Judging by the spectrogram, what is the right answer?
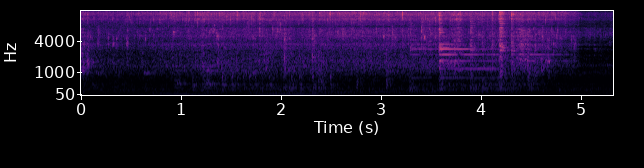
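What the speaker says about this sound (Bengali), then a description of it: "আলুটা আমার ভাজা হয়ে গেছে আবার একটু নেড়ে চেড়ে আমি তুলে নিচ্ছি" Potatoes frying in a kadai are stirred and turned as they finish browning, a steady broadband sizzle with scraping and clinks of a utensil against the pan, close and fairly loud, no voices.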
